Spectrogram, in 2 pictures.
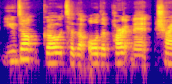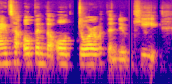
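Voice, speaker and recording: A woman talks at a medium pitch. Her pace is moderate. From US Midwest, Chicago. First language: not English. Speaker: self-published author, former hairstylist. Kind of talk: podcast interview.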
